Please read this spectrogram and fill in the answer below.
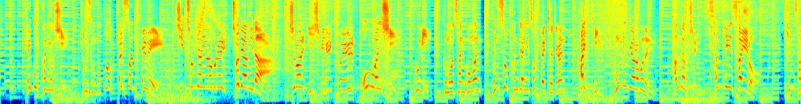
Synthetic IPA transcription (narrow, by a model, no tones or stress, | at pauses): he̞ɡukʰwaŋjʌk̚ɕ͈ḭkjʌŋsʰaŋbuk̚t͈okjʌɭs͈ʌntʰe̞we̞ḛɕit͡ɕʰʌŋd͡ʑajʌɾʌbunɯɭt͡ɕʰodeɦamɲida̰t͡ɕʰiɾwʌɭiɕʰibiɾiɭpʰoiɭouanɕ͈ikumḭkɯmosʰanɡoŋwʌnpunsʰukʰaŋd͡ʑaŋe̞sʰʌpʰjʌɭt͡ɕʰʌd͡ʑinɯnpaitʰiŋkuŋmiɲjʌɾʌbunɯnpaŋnamt͡ɕʰunɕʰaŋɡesʰaeɾo̰ | kimsʰa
